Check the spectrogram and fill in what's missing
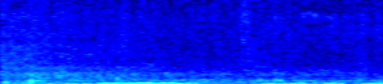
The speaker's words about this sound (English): Oh, and there's flies there, too. Close. Of course, flies are there.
